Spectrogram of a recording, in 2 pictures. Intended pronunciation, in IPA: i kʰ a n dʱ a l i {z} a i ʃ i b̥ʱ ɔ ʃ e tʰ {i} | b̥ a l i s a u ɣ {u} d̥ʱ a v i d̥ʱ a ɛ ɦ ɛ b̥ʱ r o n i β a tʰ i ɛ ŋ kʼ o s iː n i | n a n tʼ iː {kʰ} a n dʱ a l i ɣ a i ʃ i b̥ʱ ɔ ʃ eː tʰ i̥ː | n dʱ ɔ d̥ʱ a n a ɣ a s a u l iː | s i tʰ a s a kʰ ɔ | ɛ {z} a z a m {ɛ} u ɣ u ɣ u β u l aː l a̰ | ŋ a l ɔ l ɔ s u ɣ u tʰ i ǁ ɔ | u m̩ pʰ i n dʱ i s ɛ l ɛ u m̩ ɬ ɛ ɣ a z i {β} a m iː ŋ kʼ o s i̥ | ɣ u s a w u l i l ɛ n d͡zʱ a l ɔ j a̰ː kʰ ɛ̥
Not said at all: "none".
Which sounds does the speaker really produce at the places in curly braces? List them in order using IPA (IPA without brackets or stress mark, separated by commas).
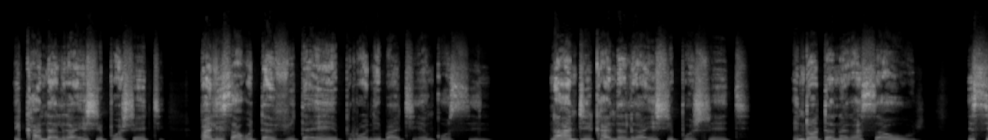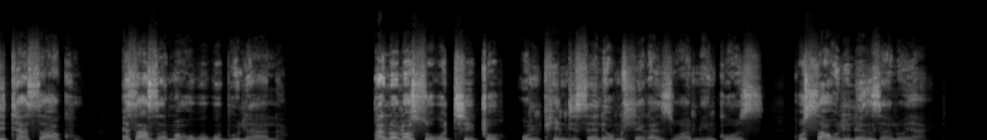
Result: ɣ, i, u, kʰ, s, a, w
